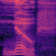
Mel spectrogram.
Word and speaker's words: know: Para quem não sabe, esse verbo aí que se escreve no, mas fala no, ele significa o verbo conhecer, saber.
